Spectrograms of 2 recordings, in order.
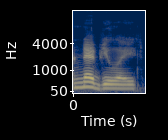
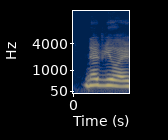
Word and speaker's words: nebulae: we call nebulas or nebulae either pronunciation is acceptable nebulous follows the rules of the English language nebulae follows the Latin rules now you may be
